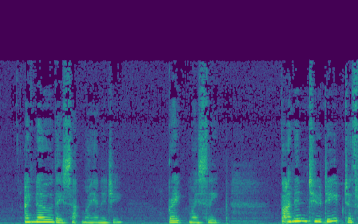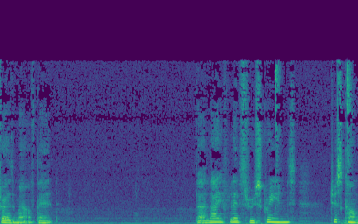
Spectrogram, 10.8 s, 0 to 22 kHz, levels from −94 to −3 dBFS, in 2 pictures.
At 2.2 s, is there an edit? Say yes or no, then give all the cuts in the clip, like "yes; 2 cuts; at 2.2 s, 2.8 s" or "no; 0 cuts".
no; 0 cuts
